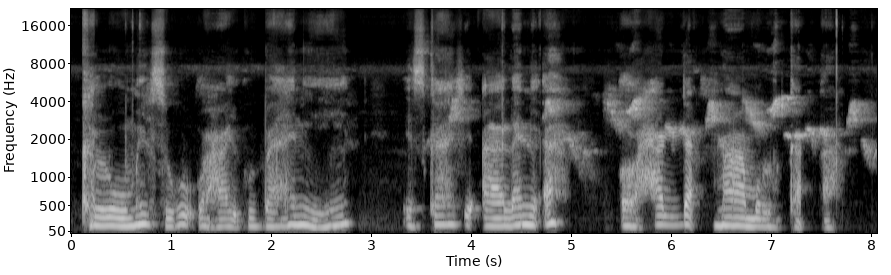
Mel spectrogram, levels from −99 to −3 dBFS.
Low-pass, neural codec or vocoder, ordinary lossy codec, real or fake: none; vocoder, 44.1 kHz, 128 mel bands, Pupu-Vocoder; none; fake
